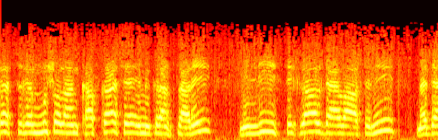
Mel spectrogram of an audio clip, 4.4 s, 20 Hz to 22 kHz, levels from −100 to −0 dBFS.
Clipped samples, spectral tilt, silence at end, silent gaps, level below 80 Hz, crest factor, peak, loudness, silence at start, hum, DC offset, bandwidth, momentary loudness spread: under 0.1%; -4 dB/octave; 0 s; none; -44 dBFS; 10 dB; -2 dBFS; -13 LUFS; 0 s; none; under 0.1%; 11.5 kHz; 5 LU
